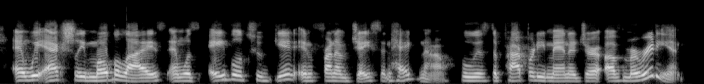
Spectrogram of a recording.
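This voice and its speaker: A woman's normal speaking voice with an American accent, fairly low in pitch, fairly quick, with hardly any pauses and fairly even intonation. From Wisconsin, small town north of Madison. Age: young. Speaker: political candidate and community activist. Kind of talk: radio interview.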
